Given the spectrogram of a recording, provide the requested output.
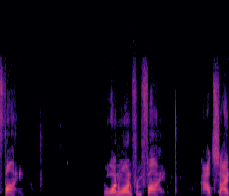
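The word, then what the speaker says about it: Fein: years ago called Fiend, but it's pronounced fine.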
